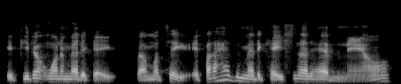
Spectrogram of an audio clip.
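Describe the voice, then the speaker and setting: A low-voiced man with a drawl talks earnestly in a rambling, encouraging way. His voice comes over a dull, lo-fi video call and sounds dry and close. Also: no room sound. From Texas. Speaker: guest author. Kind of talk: casual interview talk.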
